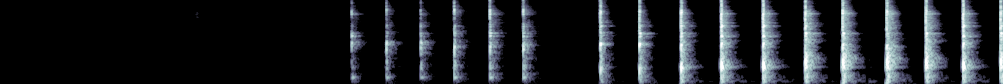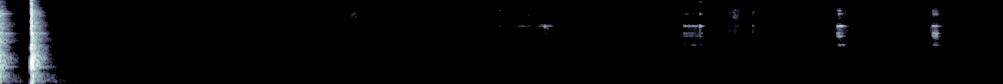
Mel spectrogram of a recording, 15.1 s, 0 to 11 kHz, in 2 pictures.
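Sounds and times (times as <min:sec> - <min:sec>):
hammer strikes: 0:02.6 - 0:07.9.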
